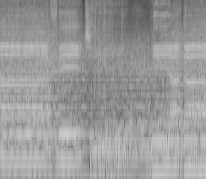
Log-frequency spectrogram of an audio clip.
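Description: A man sings a slow hymn through a microphone in long, held notes that slide from one pitch to the next.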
